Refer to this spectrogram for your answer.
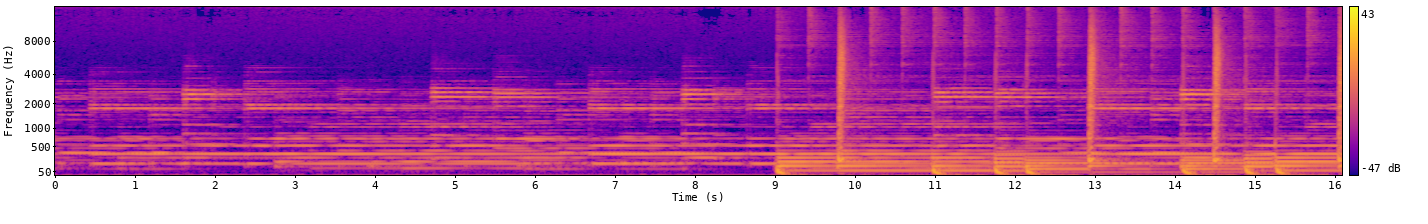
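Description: A recorded song plays alone, starting with sustained, reverb-heavy guitar chords before a full band with drums enters around nine seconds, keeping a slow, steady beat at moderate volume.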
